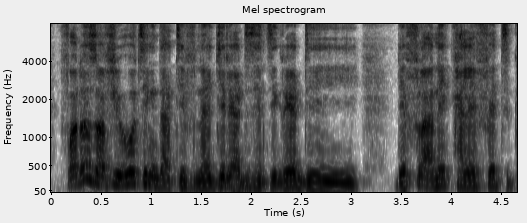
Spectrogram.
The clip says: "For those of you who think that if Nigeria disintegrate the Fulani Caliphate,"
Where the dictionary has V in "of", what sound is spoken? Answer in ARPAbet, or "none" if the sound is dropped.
F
